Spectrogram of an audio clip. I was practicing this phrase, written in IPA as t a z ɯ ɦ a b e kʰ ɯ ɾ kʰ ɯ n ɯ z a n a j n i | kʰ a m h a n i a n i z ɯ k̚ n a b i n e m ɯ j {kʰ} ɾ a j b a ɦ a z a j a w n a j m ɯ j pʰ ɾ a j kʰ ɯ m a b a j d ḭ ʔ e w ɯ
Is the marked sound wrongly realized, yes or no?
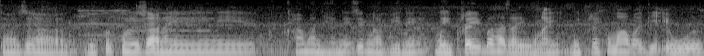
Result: yes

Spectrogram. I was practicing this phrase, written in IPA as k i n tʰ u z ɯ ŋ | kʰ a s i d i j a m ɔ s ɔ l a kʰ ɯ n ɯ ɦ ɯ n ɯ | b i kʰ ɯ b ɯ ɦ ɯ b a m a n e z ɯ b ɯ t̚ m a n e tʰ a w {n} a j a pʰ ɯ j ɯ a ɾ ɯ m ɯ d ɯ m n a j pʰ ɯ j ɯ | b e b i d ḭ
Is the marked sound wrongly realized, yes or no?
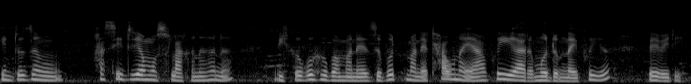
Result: no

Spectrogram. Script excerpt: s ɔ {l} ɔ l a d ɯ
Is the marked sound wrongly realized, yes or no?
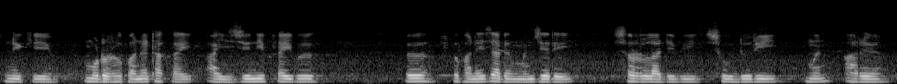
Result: yes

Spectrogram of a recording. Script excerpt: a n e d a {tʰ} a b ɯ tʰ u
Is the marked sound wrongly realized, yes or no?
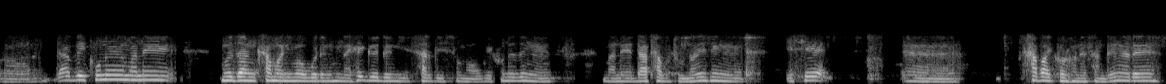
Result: no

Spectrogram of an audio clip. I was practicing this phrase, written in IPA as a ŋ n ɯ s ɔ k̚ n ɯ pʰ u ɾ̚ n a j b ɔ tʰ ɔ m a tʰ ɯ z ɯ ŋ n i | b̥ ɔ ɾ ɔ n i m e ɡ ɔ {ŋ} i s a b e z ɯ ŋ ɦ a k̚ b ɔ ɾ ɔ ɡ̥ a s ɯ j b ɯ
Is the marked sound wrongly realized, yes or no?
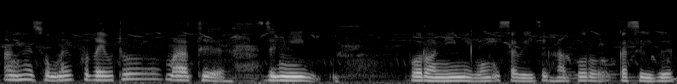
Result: no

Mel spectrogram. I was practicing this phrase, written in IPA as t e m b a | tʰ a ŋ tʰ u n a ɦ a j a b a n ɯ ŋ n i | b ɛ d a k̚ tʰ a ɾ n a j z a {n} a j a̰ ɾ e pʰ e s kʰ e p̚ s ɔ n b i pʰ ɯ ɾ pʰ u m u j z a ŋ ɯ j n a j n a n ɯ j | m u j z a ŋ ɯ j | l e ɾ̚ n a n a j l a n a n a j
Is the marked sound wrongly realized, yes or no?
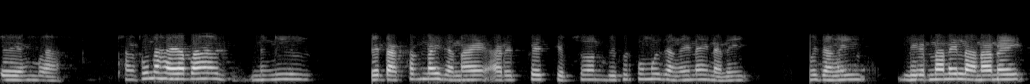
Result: no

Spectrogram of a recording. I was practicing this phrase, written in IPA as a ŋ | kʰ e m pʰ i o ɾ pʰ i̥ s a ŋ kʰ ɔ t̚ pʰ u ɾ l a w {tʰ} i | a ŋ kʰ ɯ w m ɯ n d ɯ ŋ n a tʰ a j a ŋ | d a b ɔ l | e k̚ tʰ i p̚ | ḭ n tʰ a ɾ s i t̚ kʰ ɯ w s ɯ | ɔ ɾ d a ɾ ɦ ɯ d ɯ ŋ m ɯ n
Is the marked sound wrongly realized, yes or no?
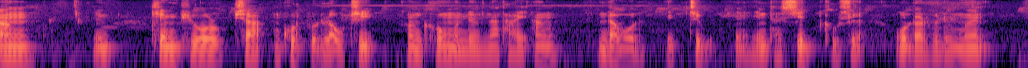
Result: no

